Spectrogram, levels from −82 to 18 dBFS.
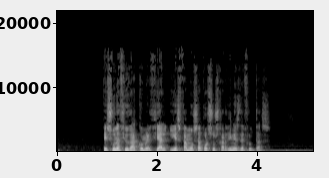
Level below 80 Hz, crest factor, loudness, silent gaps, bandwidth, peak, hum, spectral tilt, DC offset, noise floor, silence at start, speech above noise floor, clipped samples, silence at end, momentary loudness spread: -52 dBFS; 20 dB; -20 LUFS; none; 16 kHz; -2 dBFS; none; -5 dB/octave; under 0.1%; -70 dBFS; 0.95 s; 51 dB; under 0.1%; 0.9 s; 12 LU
